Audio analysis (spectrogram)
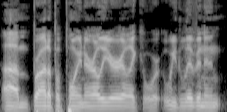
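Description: A man with a slightly low voice hosts a casual interview. He speaks informally, restarting phrases as he thinks aloud. The sound is very dry, with no room echo. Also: little pitch movement, moderate pace. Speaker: podcast host, interviewer.

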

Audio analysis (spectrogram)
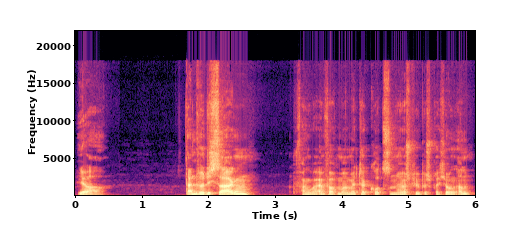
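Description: A man's voice: lowish voice, normal speed, gravelly, fairly bright tone. A man co-hosting a podcast, chatting casually as he reviews audio dramas. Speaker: podcast co-host; bus driver.

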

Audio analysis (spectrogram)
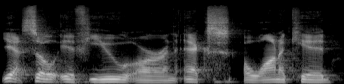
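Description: A man's voice: fairly low pitch, steady tone, slow pace, fairly bright tone. Wry young man hosting a podcast. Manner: wry, joking, laughs easily. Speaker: podcast co-host. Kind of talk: casual chat.

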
